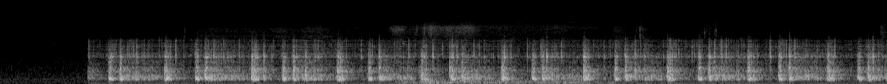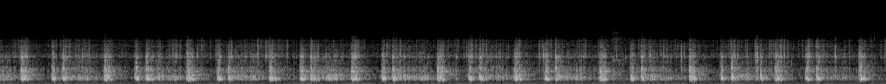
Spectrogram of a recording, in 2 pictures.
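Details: Mitral stenosis with opening snap and diastolic rumble.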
